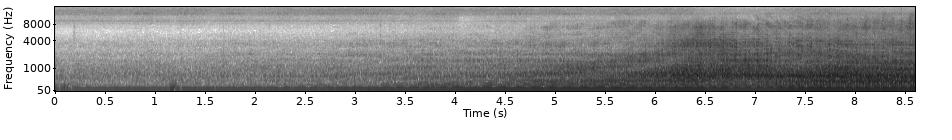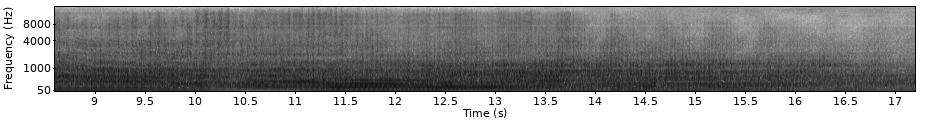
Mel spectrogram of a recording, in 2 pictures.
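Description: A small propeller plane approaches, roars overhead with a falling pitch, and flies away.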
